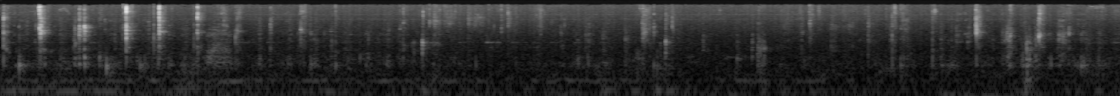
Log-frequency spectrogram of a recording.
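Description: Close-miked chewing and biting of fried pork: sharp, crunchy clicks come thick in the first few seconds and again near the end, with quieter chewing in between.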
